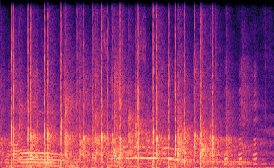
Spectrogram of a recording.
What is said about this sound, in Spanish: y le vamos a dar un aplauso.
